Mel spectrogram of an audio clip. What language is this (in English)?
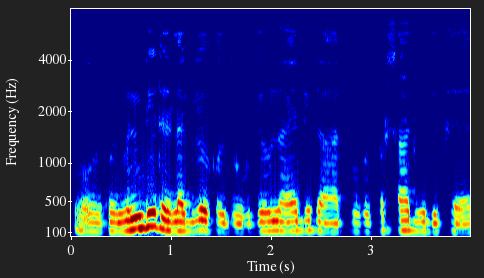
Rajasthani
